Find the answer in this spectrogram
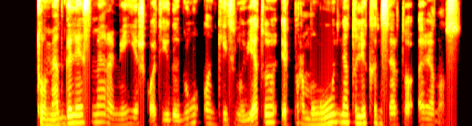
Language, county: Lithuanian, Vilnius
